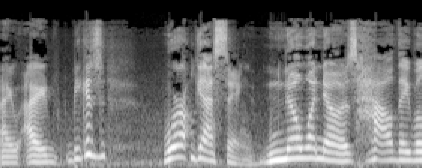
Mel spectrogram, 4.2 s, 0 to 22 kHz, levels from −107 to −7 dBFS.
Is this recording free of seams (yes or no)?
no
